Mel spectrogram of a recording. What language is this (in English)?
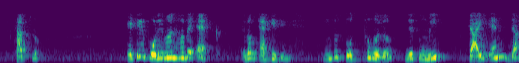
Bangla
